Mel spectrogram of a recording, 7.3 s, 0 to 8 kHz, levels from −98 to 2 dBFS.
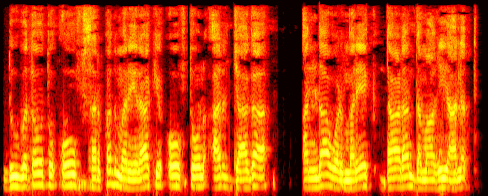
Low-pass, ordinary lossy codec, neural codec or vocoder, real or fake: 7.2 kHz; AAC, 32 kbps; none; real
